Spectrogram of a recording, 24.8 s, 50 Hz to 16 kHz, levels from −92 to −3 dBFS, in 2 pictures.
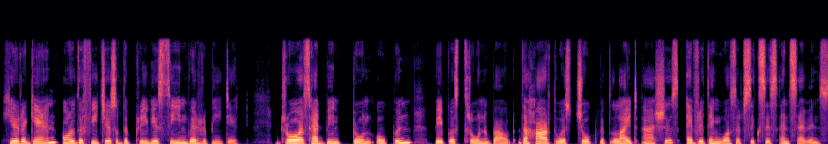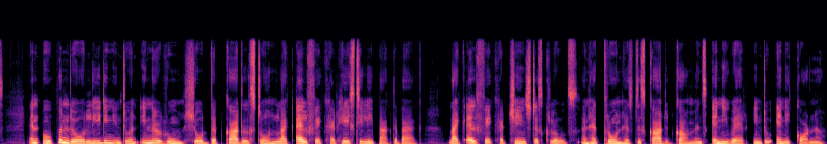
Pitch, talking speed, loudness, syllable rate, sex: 185 Hz, 155 wpm, -20 LUFS, 5.0 syllables/s, female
